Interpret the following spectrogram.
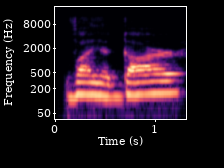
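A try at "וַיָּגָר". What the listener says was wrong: Yeah, this is tricky again, because the second one is a Kamesh Chatuv. Vayagor.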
